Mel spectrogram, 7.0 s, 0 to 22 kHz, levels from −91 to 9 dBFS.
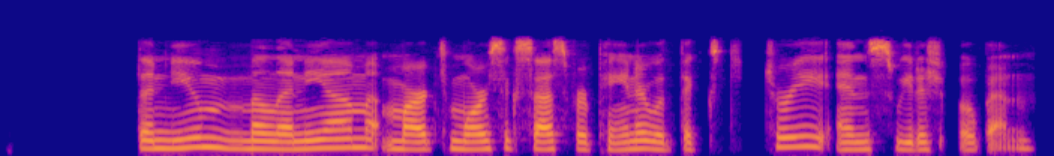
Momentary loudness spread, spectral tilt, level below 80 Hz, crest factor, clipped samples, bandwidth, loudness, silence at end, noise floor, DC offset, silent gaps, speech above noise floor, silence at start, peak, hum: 9 LU; -3 dB/octave; -64 dBFS; 18 dB; under 0.1%; 8.4 kHz; -18 LUFS; 0.15 s; under -90 dBFS; under 0.1%; 4.96-5.10 s, 6.32-6.39 s; over 71 dB; 0.9 s; -2 dBFS; none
